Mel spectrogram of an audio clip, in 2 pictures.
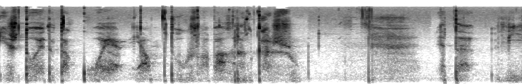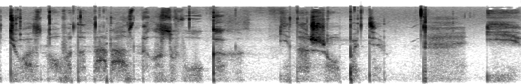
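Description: A soft-spoken woman whispering at a very slow pace over loud background noise. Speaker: ASMR video host. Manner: soft close-mic ASMR whisper. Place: home room. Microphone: studio mic.

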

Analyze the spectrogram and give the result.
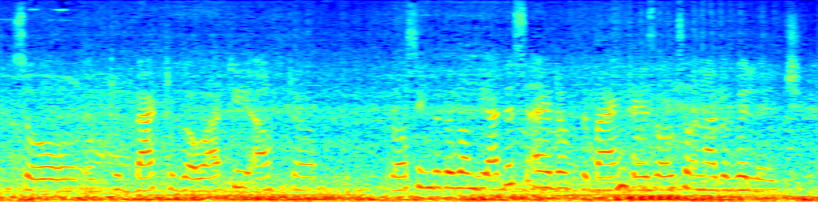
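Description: A woman talks at a very fast pace. Loud background noise is present. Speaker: travel vlogger. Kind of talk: casual vlog chat. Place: boat. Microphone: phone near.

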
